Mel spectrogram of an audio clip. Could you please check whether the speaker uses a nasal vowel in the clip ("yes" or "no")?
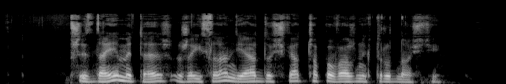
no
